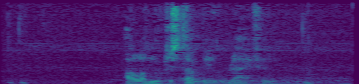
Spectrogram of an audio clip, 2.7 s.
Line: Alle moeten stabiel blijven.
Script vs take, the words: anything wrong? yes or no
no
